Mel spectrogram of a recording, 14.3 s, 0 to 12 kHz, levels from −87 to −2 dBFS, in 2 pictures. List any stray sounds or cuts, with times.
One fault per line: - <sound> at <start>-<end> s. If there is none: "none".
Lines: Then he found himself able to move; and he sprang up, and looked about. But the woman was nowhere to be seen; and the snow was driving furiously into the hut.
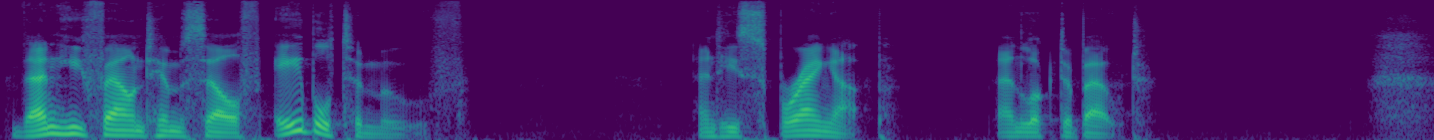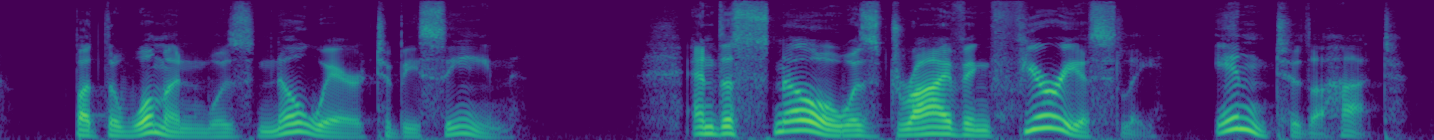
none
